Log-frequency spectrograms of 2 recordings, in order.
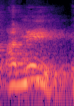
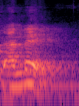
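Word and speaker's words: Ani (אני): It's pronounced Ani, it's not pronounced Ani. And it's like English, you get comfortable in saying a word and you're actually slanging it. So the proper way to say, I is Ani.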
